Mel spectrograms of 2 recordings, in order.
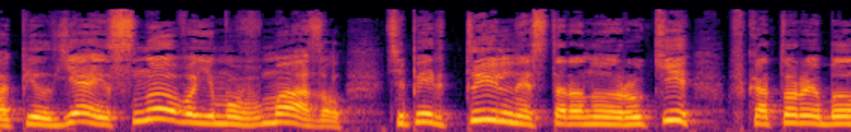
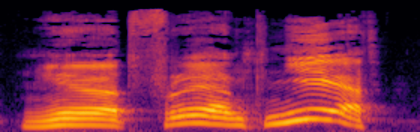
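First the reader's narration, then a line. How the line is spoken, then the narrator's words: Strained, forced out. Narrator (Russian): выдавил он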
